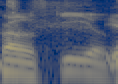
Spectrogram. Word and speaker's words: Carlos Gil: Carlos Gil.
